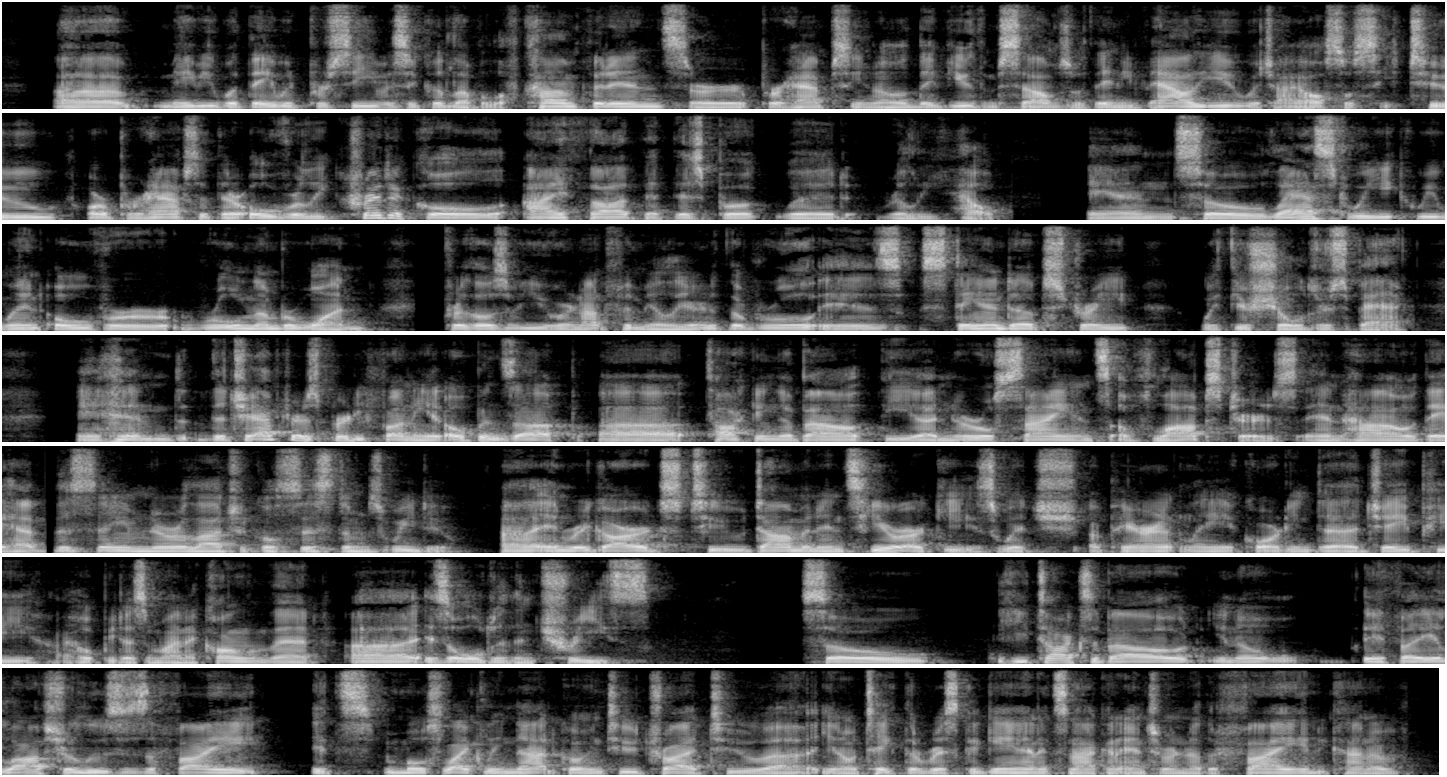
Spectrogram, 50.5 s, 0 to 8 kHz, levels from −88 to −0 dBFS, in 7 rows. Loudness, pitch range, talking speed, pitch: -19 LUFS, 80-95 Hz, 190 wpm, 85 Hz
